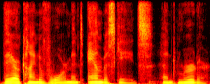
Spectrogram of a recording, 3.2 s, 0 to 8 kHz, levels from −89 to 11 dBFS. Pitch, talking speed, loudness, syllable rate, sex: 105 Hz, 150 wpm, -17 LUFS, 4.0 syllables/s, male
